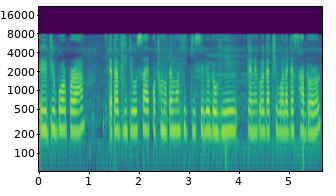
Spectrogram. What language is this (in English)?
Assamese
